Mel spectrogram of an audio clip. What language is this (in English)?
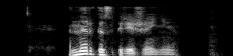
Russian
